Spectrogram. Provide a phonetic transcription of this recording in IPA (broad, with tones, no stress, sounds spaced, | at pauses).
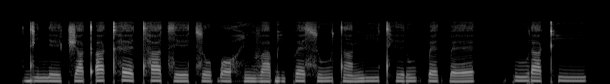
d i˨ n eː˨ t͡ʃ a˨ kʼ a˦ kʰ ɛ˦˨ tʰ a˦ t͡s eː˨ t͡s o˨ ɓ ɔ˨ h ĩ˨ v a˨ ɓ i˨ p ɛ˦ s uː˨˦ t ã˨ ŋ iː˦ tʰ ɪ˦ ɾ uː˦ k͡p ɛ˦ k͡p ɛ˨˦ | p uː˦ ɾ a˦ kʰ iː˦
